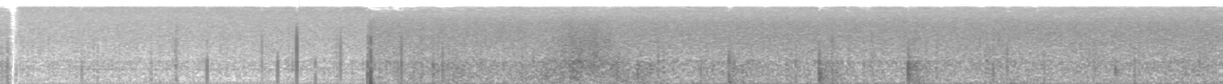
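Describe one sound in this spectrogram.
Footsteps tap across a hard floor indoors.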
